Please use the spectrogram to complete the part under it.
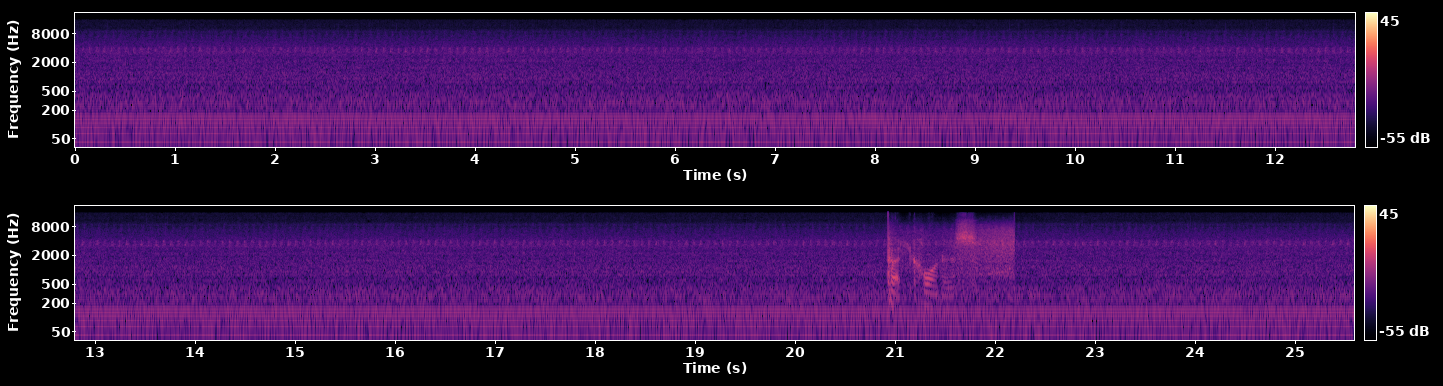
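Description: A helicopter engine and rotor drone steadily from inside the cabin.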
